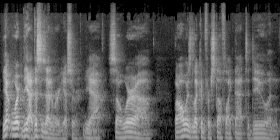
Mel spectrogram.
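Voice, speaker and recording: A man's voice: sits low, lively intonation, normal speed. A man, answering interview questions in an affable way, often saying "yes sir" and using fillers. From Rio Grande Valley, Texas. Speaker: title company president.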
